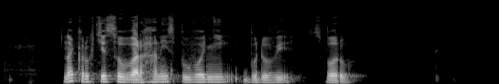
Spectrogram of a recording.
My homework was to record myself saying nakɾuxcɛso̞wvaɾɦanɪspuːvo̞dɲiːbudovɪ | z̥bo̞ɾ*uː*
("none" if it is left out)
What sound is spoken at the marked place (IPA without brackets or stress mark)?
u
